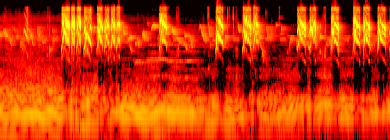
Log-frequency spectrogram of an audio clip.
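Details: Caged yellow-breasted white-eye singing vigorously to lure other white-eyes, sharp bursts of very high rapid notes in short clusters separated by quieter gaps, with a low hum behind.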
